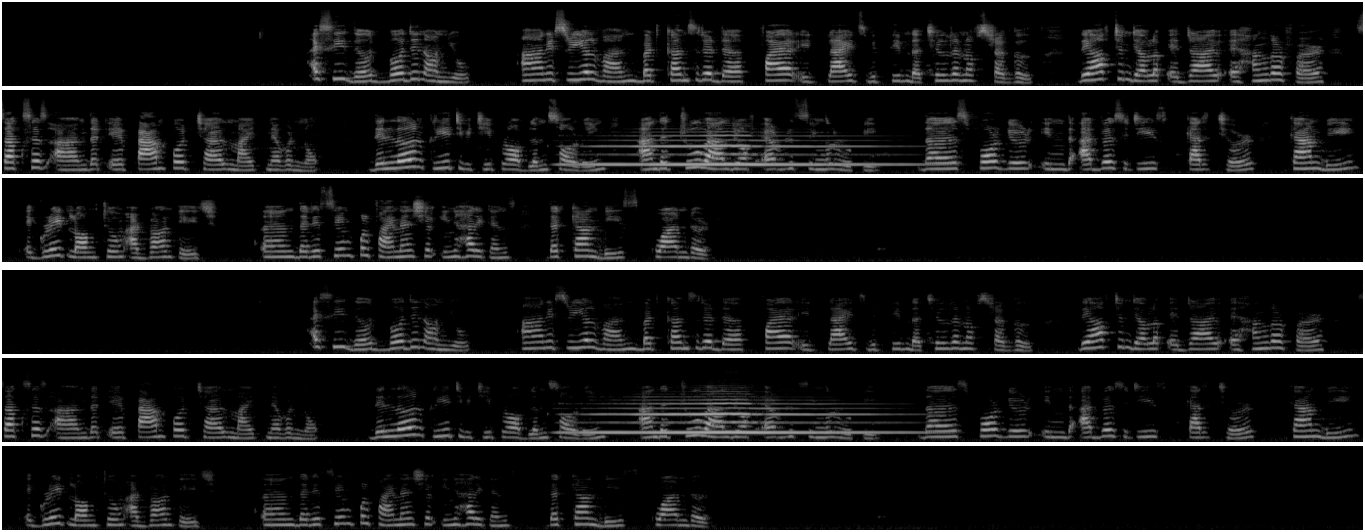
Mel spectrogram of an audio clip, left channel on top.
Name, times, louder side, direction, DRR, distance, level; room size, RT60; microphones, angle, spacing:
voice 1, 3.0-4.7 5.2-13.2 13.6-16.8 17.3-19.7 20.0-22.4 22.8-26.1 26.5-27.2 27.4-29.4 29.8-32.3 32.7-34.3, left 4 dB, 65° left, 6.8 m, -35 dB
Wind instrument woodwind instrument, 19.1-23.0, right 2 dB, 15° right, 7.0 m, -31 dB
head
